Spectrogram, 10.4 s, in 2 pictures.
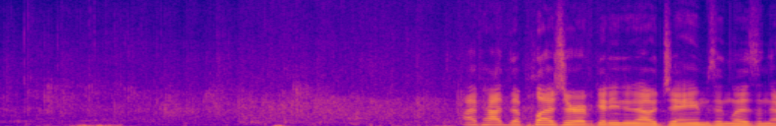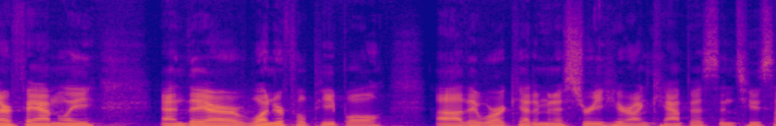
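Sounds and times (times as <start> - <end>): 
crowd applause: 0.0 - 4.4
speech: 3.1 - 10.3.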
